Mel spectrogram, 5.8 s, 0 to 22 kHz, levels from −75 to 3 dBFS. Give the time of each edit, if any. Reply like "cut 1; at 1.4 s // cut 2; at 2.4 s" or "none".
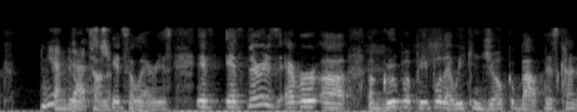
cut 1; at 1.1 s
